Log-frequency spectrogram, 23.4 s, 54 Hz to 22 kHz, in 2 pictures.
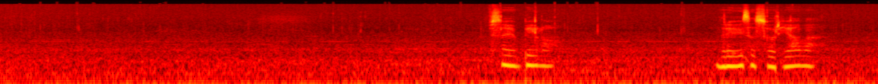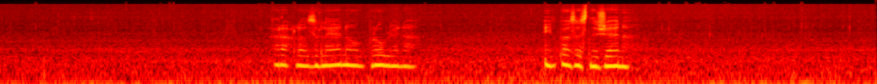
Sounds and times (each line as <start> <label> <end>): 0.0 snow 23.4
0.0 wind 23.4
